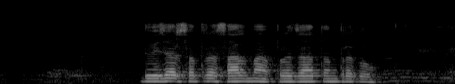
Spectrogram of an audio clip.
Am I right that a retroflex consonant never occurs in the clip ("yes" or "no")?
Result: yes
